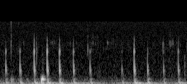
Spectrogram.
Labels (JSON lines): {"label": "biophony, knock", "recorder": "SoundTrap 300"}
